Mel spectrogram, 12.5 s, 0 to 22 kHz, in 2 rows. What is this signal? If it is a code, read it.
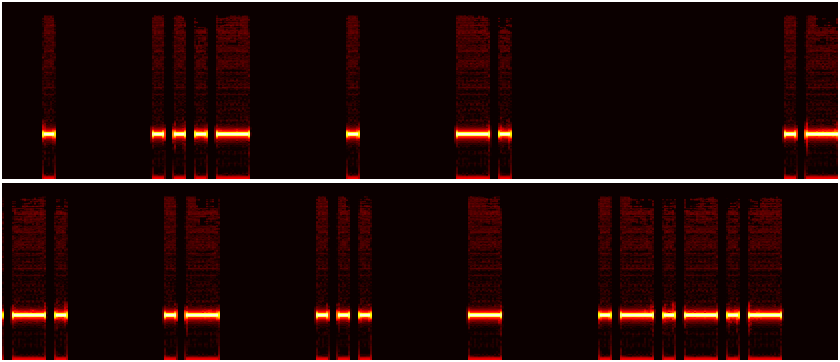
Morse code, heard as a keyed tone, about 15 wpm, spaced as for 8 wpm, 1000 Hz. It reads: EVEN PAST.
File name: qotdfiles / 8wpm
